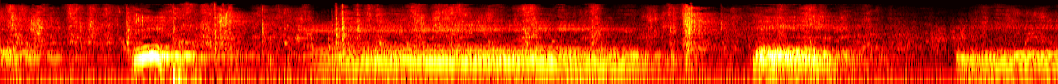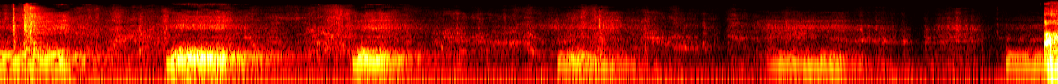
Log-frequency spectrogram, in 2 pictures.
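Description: Eerie experimental music with strange, moaning and groaning vocal effects, sustained wails rising and breaking off between sharp plucked accents, fairly loud and unsettling throughout.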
